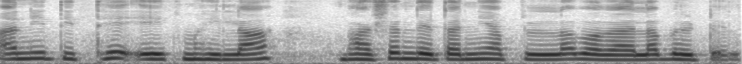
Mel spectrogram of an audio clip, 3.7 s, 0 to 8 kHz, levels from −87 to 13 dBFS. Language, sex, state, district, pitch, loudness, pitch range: Marathi, female, Maharashtra, Chandrapur, 245 Hz, -13 LUFS, 235-255 Hz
